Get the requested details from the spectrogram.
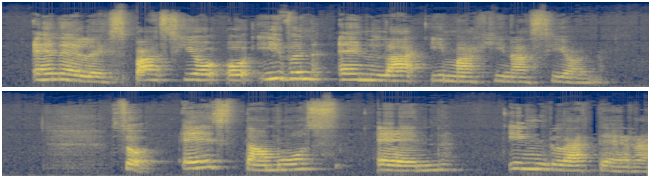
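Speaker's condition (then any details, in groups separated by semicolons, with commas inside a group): No condition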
